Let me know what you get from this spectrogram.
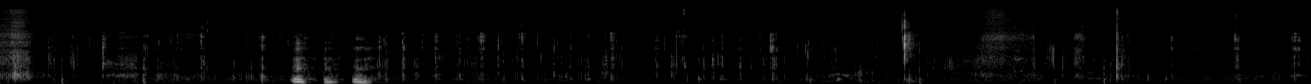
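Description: Close-miked biting into and chewing a ciabatta breakfast sandwich: crunching with wet mouth clicks, a few low thumps about three seconds in and one sharp click later on.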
